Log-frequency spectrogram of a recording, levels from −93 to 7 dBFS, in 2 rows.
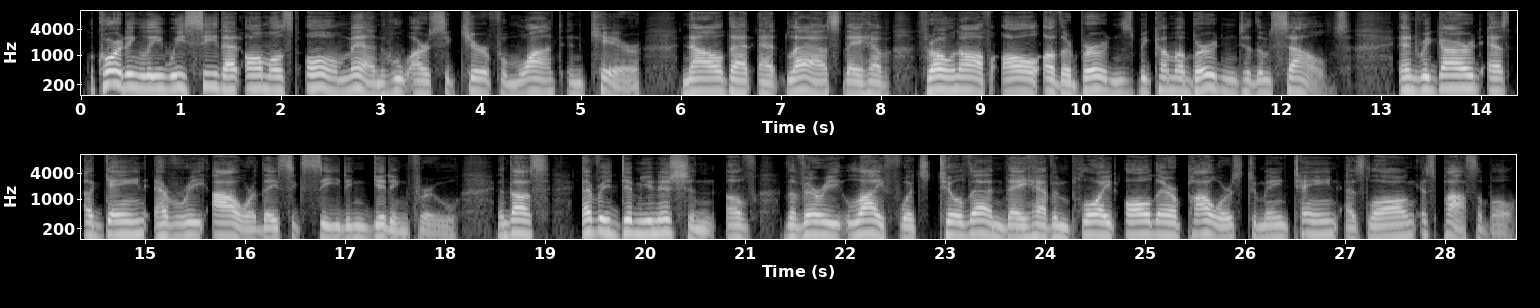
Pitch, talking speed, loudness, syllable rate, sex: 130 Hz, 135 wpm, -19 LUFS, 3.7 syllables/s, male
